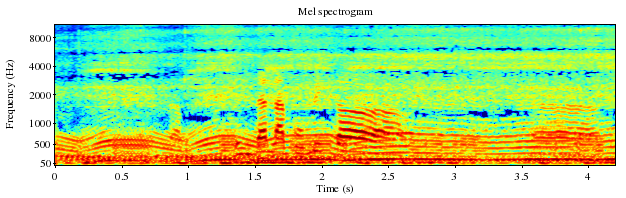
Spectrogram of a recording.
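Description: A man talking over the steady low hum of a small engine running continuously.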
